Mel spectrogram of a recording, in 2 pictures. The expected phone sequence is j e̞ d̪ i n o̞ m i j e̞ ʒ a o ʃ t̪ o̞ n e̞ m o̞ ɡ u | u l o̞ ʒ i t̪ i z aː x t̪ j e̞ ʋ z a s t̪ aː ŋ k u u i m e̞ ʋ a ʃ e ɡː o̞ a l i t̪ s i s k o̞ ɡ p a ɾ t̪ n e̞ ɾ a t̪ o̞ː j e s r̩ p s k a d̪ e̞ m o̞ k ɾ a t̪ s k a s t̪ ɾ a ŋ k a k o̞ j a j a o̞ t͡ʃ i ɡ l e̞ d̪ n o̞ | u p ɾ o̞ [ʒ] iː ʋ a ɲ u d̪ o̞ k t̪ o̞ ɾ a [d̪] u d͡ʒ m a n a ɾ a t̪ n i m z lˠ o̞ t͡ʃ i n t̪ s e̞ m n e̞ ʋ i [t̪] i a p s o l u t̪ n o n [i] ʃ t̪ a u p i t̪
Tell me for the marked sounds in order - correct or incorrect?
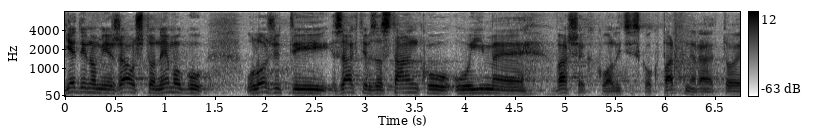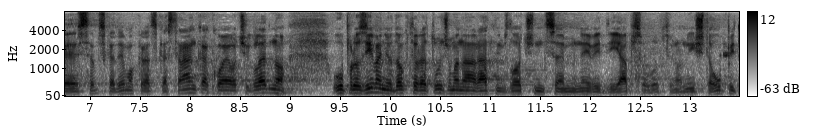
incorrect: z, incorrect: t̪, incorrect: d̪, correct

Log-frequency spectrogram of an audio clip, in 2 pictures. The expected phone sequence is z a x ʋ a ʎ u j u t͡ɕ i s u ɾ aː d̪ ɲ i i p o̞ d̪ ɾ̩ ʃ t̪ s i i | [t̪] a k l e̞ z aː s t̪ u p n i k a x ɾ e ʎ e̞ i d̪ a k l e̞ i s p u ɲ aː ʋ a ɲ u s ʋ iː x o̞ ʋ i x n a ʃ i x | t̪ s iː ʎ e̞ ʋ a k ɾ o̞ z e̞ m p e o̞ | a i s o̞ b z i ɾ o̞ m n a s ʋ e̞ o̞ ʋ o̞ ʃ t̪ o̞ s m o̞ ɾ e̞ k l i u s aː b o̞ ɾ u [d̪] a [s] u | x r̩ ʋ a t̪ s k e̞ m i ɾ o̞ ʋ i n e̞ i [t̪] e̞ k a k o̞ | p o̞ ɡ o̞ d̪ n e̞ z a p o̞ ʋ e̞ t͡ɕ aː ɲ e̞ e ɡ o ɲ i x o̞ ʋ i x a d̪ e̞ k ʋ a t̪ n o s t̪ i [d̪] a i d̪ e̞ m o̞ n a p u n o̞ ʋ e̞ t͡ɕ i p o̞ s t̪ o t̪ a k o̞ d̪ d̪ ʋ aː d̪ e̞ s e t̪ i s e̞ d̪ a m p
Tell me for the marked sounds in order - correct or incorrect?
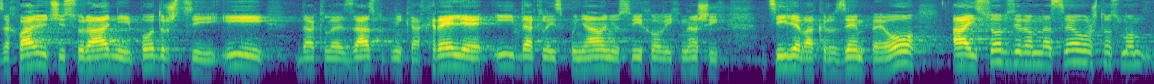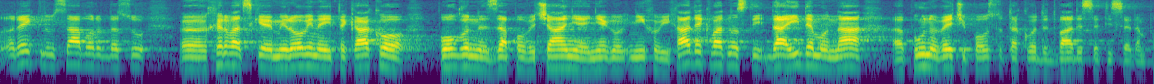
incorrect: d̪, correct, correct, correct, correct

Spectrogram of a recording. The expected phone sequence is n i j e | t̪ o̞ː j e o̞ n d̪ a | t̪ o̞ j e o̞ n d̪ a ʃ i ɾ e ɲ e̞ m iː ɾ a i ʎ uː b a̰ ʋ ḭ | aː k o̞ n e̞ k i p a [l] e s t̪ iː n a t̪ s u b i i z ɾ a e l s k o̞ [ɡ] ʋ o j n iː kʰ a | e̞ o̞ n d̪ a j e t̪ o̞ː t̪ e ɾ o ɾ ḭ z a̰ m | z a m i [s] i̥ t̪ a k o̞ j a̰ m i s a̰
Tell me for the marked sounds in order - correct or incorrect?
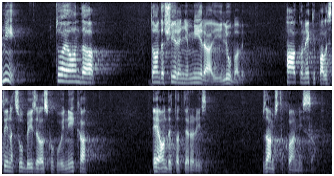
correct, correct, correct

